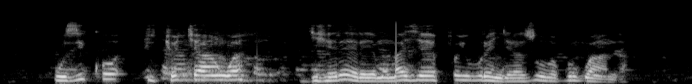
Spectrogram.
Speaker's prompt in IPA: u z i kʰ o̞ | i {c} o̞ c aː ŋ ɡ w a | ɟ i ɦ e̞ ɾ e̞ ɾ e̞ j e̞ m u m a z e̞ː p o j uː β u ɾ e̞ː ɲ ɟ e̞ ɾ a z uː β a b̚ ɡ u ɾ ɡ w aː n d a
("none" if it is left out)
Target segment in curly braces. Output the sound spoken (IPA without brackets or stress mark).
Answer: c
